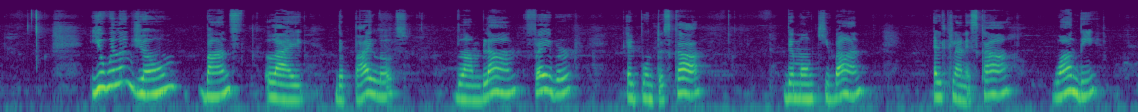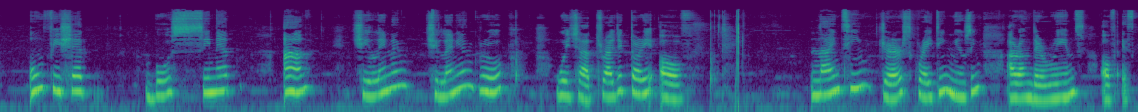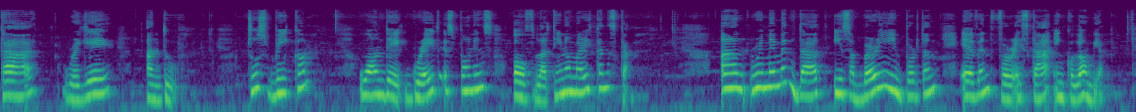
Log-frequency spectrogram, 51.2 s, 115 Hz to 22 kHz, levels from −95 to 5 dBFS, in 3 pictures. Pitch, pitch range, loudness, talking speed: 255 Hz, 225-310 Hz, -23 LUFS, 75 wpm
